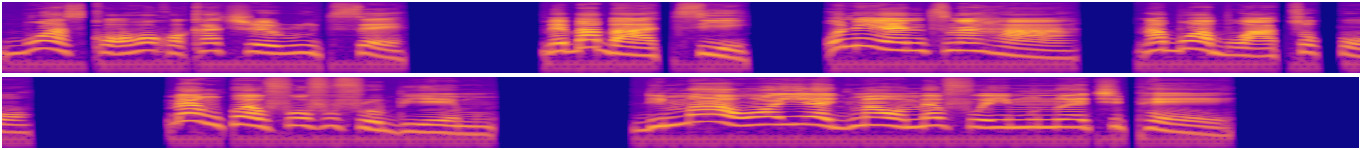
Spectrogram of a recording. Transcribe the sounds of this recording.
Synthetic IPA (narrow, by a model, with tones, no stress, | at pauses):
bʊ˦a˨skʰɔ˨ɦɔ˦kʰɔ˨kʰa˦t͡ɕʰɪ˨ɾe˨ɾu˦˨tsɛ˦ | mɪ̃˨ba˦baː˨tʰi˨e˨ | wʔo˦nĩ˦jɛ˨n̩˦tʰɪ˦nã˦ɦaː˨ | nã˨bʊ˦a˨bʊ˨a˨tʰʊ˦kʰʊ˨ɔ˦ | mɛ̃˦ŋ̩˨kʰʷɔ˦æ˨fu˦o˦fu˦fu˨ɾo˨bi˨ɛ˨mũ˨ | dĩ˨mã˦˨wɔ˦jɛ˦˨d͡ʑᶣmã˦wɔ̃˨mɛ̃˦fu˦e˦ji˦mũ˦nũ˦æ˦t͡ɕʰi˦pʰɛː˨˦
